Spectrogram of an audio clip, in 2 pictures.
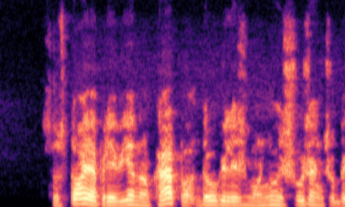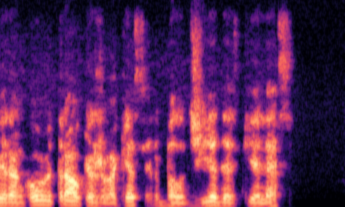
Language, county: Lithuanian, Kaunas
